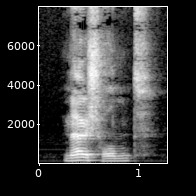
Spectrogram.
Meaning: 1. weasel 2. cat
- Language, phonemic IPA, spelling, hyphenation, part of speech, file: Dutch, /ˈmœy̯s.ɦɔnt/, muishond, muis‧hond, noun, Nl-muishond.ogg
